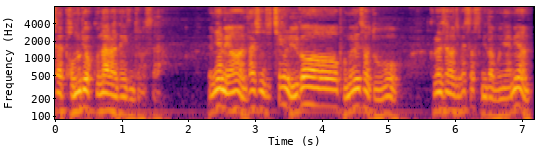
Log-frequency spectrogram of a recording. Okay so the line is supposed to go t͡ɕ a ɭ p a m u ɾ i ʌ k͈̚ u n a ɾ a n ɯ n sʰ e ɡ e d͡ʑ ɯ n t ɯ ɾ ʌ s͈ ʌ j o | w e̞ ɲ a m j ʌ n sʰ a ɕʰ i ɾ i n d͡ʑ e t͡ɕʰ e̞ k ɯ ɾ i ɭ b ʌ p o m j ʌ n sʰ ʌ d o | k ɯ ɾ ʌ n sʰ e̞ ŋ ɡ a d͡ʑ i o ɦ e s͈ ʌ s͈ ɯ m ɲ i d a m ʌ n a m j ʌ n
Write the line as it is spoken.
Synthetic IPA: t͡ɕ a ɭ p ʌ m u ɾ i ʌ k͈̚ u n a ɾ a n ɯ n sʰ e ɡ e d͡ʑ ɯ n t ɯ ɾ ʌ s͈ ʌ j o | w e̞ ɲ a m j ʌ n sʰ a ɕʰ i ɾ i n d͡ʑ e t͡ɕʰ e̞ ɡ ɯ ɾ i ɭ ɡ ʌ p o m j ʌ n sʰ ʌ d o | k ɯ ɾ ʌ n sʰ e̞ ŋ ɡ a d͡ʑ i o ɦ e s͈ ʌ s͈ ɯ m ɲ i d a m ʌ ɲ a m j ʌ n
